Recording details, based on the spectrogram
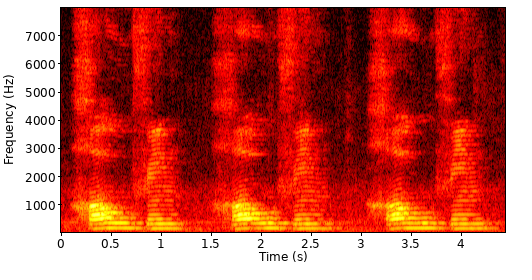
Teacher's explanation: اس کے بعد خوفن خوفن خوفن، خا واو زبر خو، تو واو ساکن سے پہلے زبر آیا تو واولین، اور واولین ہے تو اس کو نرمی کے ساتھ بغیر کھینچے پڑیں گے، اور فا کے نیچے 2 زیر ہے، تنوین ہے۔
